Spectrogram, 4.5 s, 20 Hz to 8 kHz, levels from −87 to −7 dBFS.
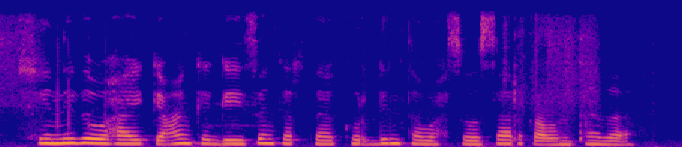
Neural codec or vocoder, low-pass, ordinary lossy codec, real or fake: none; 7.2 kHz; none; real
